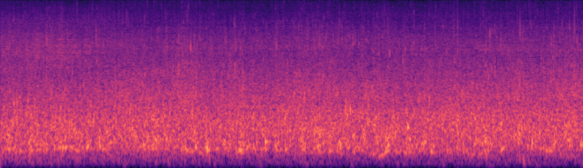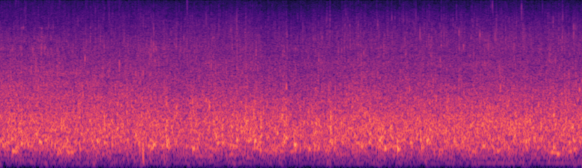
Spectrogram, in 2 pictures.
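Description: A shallow, fast river riffle: broken white water running over the stream bed in a steady, even rush.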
